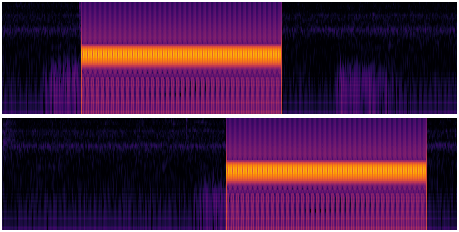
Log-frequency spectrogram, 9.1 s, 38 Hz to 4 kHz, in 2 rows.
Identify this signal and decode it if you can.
Ringback tone (North America), 440 + 480 Hz.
